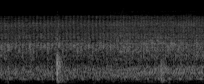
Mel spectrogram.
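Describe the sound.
Car engine idling with a steady, even mid-pitched rumble and hum that runs without a break, marked by one brief click early on.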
